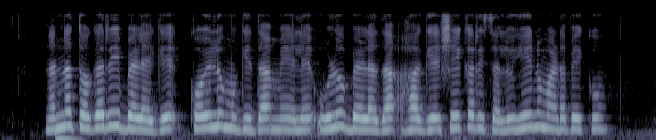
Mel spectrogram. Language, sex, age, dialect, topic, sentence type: Kannada, female, 18-24, Central, agriculture, question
